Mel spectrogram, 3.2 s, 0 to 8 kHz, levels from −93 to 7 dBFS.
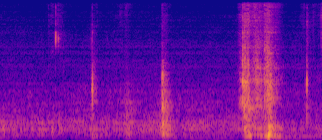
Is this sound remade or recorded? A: remade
